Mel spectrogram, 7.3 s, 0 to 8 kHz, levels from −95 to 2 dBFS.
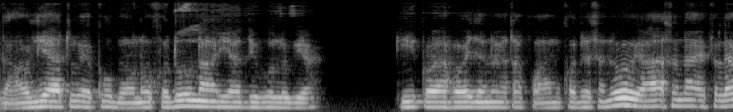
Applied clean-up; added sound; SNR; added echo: neural mask model DeepFilterNet 3.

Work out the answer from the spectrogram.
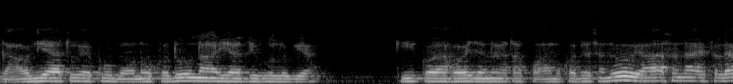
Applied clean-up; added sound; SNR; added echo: neural separator model SepFormer DNS4.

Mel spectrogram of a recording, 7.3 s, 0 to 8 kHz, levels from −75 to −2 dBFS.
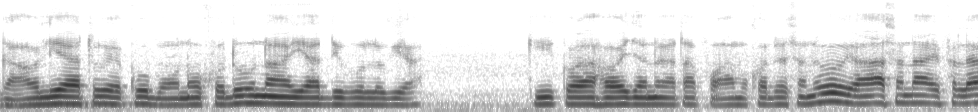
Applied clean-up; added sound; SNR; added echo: none; none; none; none.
